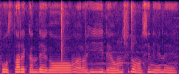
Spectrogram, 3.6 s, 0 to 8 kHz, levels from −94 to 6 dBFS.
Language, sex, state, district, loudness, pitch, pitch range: Chakma, female, Tripura, Unakoti, -25 LUFS, 245 Hz, 235-265 Hz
